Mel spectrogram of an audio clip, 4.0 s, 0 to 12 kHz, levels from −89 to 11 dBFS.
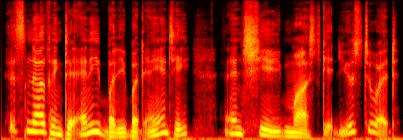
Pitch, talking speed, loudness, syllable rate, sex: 145 Hz, 195 wpm, -18 LUFS, 5.0 syllables/s, male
